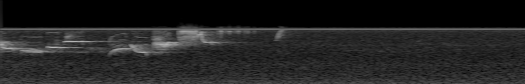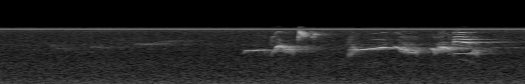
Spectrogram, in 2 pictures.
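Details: Dawn chorus in April led by a common blackbird, with rich warbling phrases at the start, a long quiet pause, then another burst of fluted, twittering notes near the end.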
